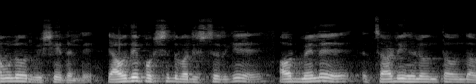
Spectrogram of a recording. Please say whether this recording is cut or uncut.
cut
